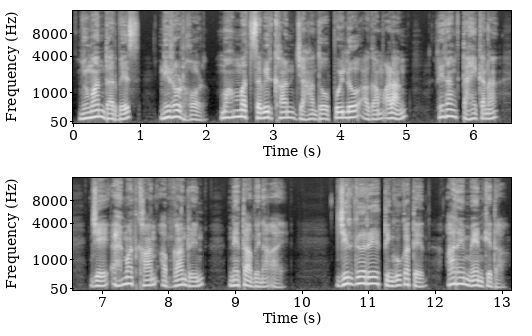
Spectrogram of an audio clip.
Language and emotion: Santali, neutral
